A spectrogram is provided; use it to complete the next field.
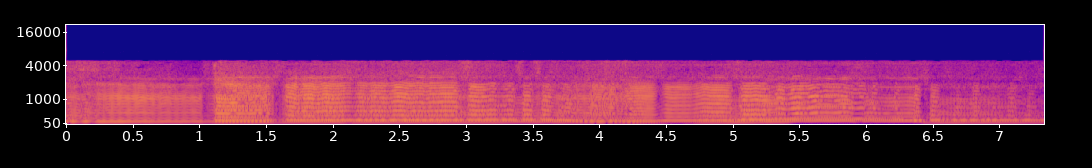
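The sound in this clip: Bees buzzing loudly as a continuous, rich drone whose pitch wanders up and down like a tune, with a few short breaks in the sound.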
